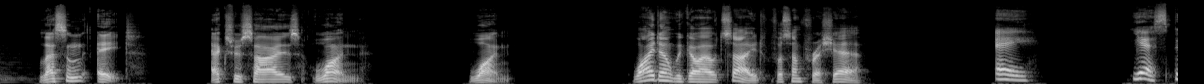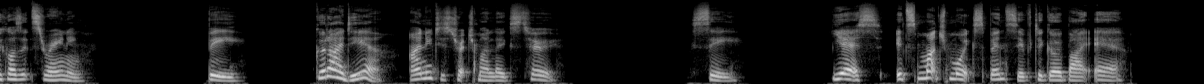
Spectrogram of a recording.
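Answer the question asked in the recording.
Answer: B: Good idea. I need to stretch my legs too.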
